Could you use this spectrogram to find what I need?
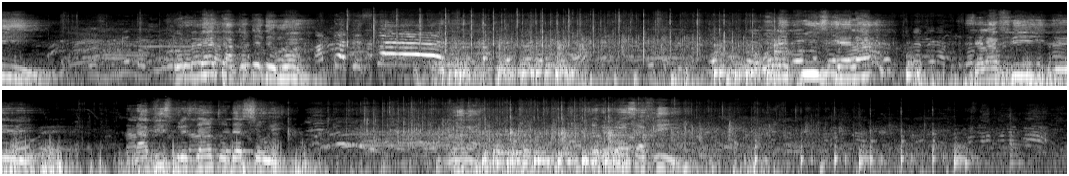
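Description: A man speaks with animation into a microphone, heard through loudspeakers outdoors.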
